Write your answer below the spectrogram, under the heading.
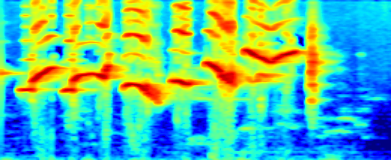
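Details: Oriental magpie-robin in fast, agitated song used to provoke other birds: six loud, tightly spaced phrases of rising and falling whistles ending in a high clear note, with no other sounds.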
